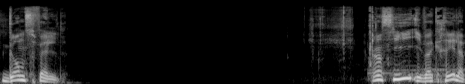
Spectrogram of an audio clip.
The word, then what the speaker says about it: Ganzfeld: de la vision et en allemand champ entier ça se prononce gansfeld ainsi il va créer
